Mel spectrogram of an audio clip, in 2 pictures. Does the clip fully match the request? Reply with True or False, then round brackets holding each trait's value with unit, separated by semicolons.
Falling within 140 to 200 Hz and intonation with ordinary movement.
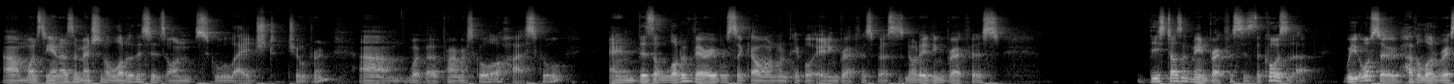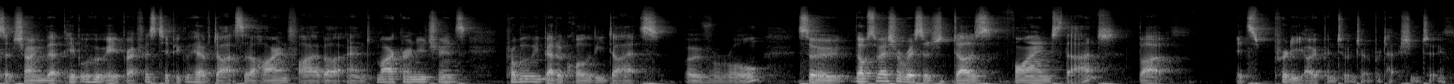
False (100 Hz; 3.1 semitones)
